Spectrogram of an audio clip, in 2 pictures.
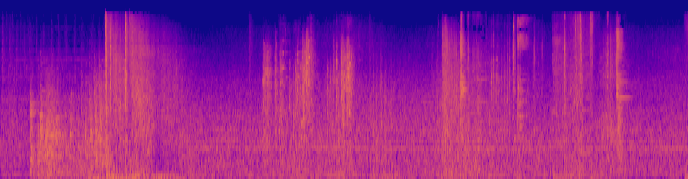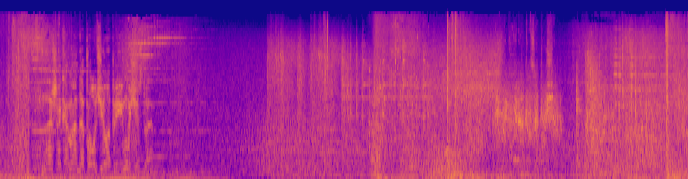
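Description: Heavy naval guns fire in deep, booming blasts.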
